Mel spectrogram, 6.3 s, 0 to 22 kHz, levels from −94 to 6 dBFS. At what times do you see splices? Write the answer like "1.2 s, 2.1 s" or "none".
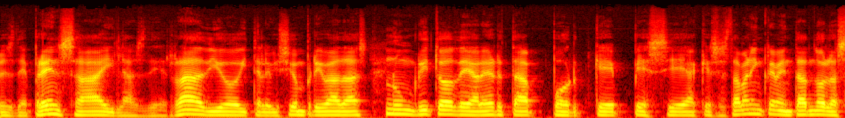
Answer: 2.9 s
